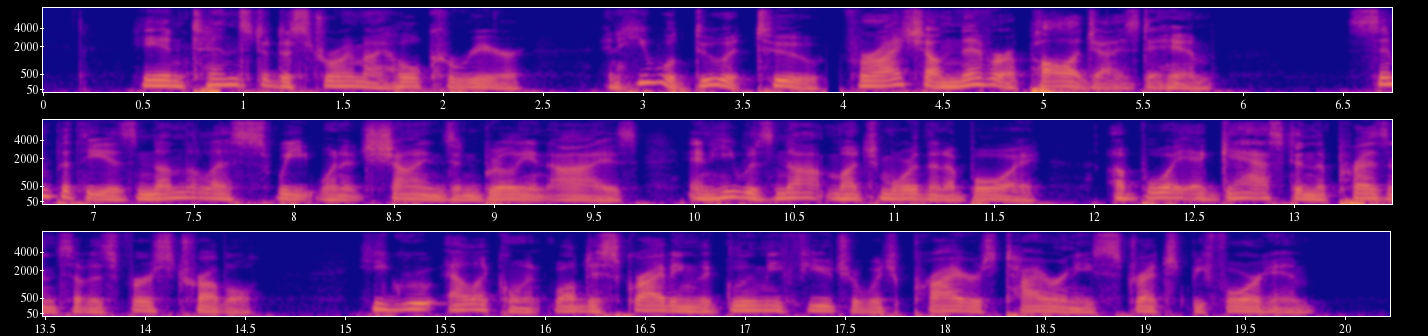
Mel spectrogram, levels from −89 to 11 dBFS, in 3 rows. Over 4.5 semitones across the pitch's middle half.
Yes: average, 5.1 semitones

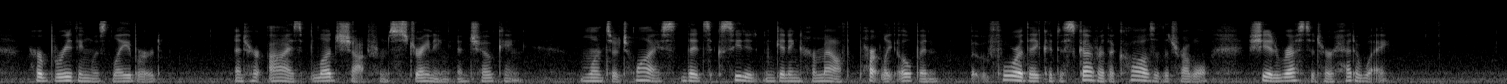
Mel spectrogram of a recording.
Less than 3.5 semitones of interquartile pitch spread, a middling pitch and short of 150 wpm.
No: average, 2.8 semitones; medium, 155 Hz; average, 155 wpm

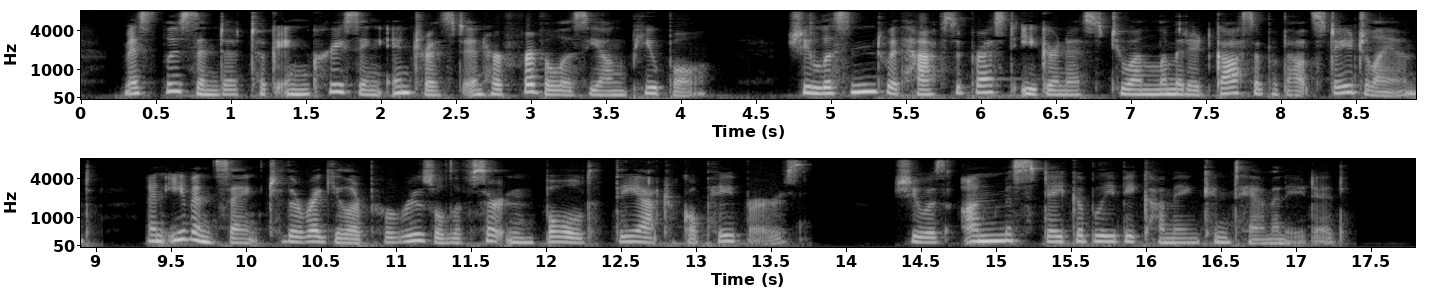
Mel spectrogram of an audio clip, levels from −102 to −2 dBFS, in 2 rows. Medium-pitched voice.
Yes: medium, 175 Hz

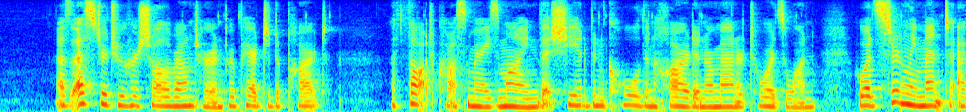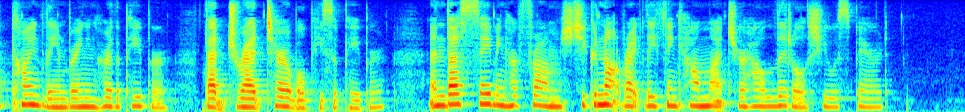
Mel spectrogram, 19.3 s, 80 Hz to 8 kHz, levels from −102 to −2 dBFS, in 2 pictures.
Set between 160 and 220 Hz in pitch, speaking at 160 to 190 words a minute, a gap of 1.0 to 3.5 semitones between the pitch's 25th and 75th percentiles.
No: high, 190 Hz; average, 200 wpm; narrow, 2.6 semitones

